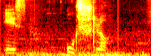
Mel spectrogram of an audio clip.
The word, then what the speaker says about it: Oslo: actually in Norwegian and the right way to pronounce the name of the capital islo Oslo is a great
